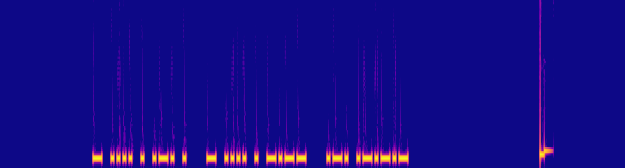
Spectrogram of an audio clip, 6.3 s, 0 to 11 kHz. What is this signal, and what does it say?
Morse code, heard as a keyed tone, about 40 wpm, 700 Hz. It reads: THERE THEY R.
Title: Sentences from Top 100 Words and Abbreviations 40wpm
